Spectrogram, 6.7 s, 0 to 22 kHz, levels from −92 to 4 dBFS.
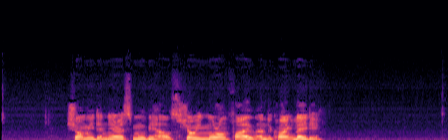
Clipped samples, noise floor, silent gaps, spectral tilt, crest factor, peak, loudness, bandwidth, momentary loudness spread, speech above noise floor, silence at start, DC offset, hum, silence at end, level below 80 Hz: under 0.1%; -62 dBFS; none; -7.5 dB/octave; 18 dB; -2 dBFS; -17 LUFS; 8.6 kHz; 6 LU; 45 dB; 1.05 s; under 0.1%; none; 1.9 s; -60 dBFS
